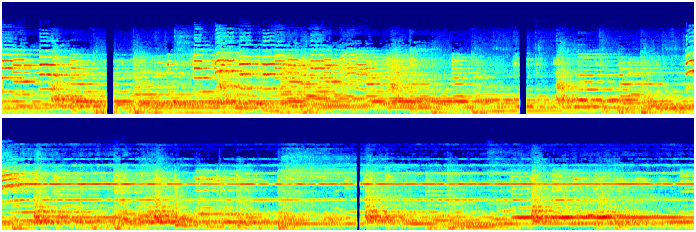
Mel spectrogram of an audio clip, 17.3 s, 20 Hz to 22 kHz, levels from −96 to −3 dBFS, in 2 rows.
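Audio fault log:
1.29–1.43 s, 6.46–6.59 s, 13.07–13.14 s: digital broadcast dropout. The audio fades out over about 8 ms into silence, then returns later. The first two holes last about 130 ms and the third about 75 ms. The missing stretches fit whole lost frames, two frames in the first two and one in the third, which suggests failed frames that the receiver muted. Unlike a loose-connection dropout, there is no hard click, only a brief ramp. Unlike streaming packet-loss concealment, nothing is repeated or smeared, and the lost material is simply gone.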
